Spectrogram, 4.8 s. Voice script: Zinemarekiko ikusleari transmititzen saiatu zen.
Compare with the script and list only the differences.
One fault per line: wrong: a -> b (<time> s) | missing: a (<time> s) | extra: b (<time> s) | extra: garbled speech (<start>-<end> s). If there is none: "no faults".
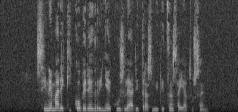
extra: bere grina (1.7 s)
